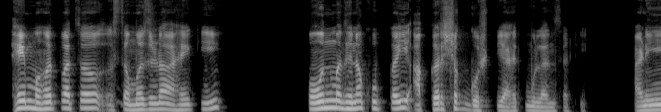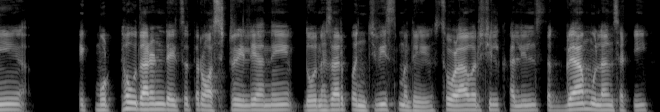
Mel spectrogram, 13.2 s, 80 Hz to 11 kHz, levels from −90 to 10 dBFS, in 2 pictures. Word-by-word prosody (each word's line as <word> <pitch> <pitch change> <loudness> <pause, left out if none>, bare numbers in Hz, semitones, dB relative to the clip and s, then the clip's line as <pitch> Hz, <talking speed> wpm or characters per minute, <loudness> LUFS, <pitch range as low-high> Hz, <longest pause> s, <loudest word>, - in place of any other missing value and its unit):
हे 205 +2 +9
महत्त्वाचं 200 -2 +1
समजणं 160 +2 +1
आहे, 155 -2 0
की 175 +6 -5 0.9
फोनमध्ये 195 +1 +5
ना 200 - +4
खूप 195 -2 -5
काही 190 +3 +3
आकर्षक 170 +3 0
गोष्टी 135 -1 -5
आहेत 120 -1 -3
मुलांसाठी 115 -5 -7 0.5
आणि 155 +4 +1 0.6
एक 150 - -8
मोठं 155 +4 -2
उदाहरण 165 -2 +5
द्यायचं 155 -1 -1
तर 160 - -4
ऑस्ट्रेलियाने 145 +2 0 0.2
2025 150 +1 -1
मध्ये 130 -3 -3
16 145 +1 +3
वर्षांखालील 145 -1 -4
सगळ्या 150 +2 +2
मुलांसाठी 145 -3 -2
150 Hz, 120 wpm, -25 LUFS, 140-175 Hz, 0.9 s, हे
